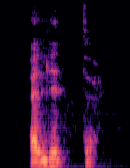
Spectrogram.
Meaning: second-person singular present indicative/subjunctive of aliter
- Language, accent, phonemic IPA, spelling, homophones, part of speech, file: French, Canada, /a.lit/, alites, alite / alitent, verb, LL-Q150 (fra)-alites.wav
